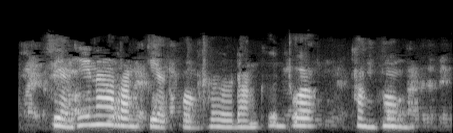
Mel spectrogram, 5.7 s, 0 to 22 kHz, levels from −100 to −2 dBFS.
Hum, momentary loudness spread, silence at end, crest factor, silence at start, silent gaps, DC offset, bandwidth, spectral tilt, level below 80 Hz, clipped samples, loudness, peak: none; 14 LU; 0.05 s; 20 dB; 0.3 s; none; under 0.1%; 7.6 kHz; -6 dB/octave; -74 dBFS; under 0.1%; -24 LUFS; -6 dBFS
